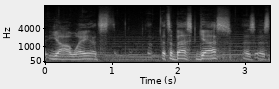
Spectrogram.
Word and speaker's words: Yahweh: Again, we would pronounce his name Yahweh.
